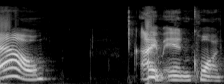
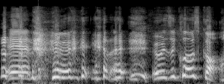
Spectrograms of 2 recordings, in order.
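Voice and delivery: laughing through the words; real laughter breaking into the line; 6 semitones higher, 3 dB louder than usual. Real, not acted. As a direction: giggle while you tell it. Laughing about surviving.

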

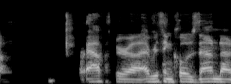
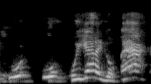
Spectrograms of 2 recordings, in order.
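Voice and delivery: high-pitched stammering mock panic; retold panic; 14 semitones higher than usual. Friend needing his gear back, retold panic. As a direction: stumble into it high, imitating an alarmed friend.

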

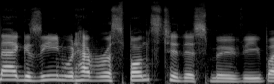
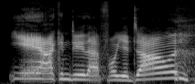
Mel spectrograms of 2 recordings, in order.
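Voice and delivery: a lightly voiced Australian guy, a bit louder; Aussie bloke; 6 semitones higher, 5 dB louder than usual. Australian guy offering help to a woman, in a mild Aussie accent. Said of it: "Just in a guy saying it in a really normal way".

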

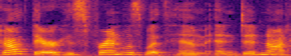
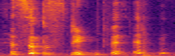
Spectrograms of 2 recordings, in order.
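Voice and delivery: slow, higher, through giggles; laughing; 5 semitones higher, slower than usual. Real, not acted. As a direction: let the laugh carry the words. Laughing at the absurd story.

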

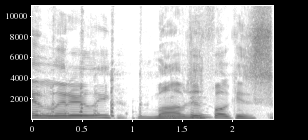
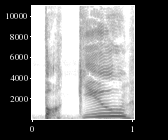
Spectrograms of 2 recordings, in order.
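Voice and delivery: mom cursing; 10 semitones higher, 4 dB louder than usual. Retold or imitated.

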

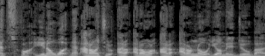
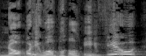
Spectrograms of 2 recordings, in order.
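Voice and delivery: higher mock quote that breaks into a laugh; amused, higher mock delivery; 6 semitones higher than usual. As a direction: laugh through the punchline. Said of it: "And he said".

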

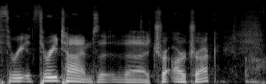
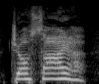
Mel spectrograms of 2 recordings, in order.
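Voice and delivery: calling out; 8 semitones higher than usual. Retold or imitated. Patient calling medic across room.

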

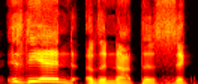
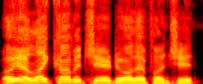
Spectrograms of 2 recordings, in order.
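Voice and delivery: usual speaking voice

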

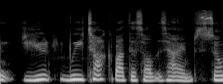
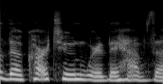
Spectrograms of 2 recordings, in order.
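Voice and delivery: normal talking voice

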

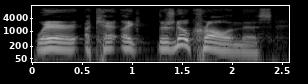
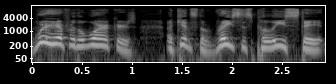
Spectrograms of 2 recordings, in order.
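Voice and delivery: higher, louder rally cry; rousing rebel speech; 6 semitones higher, 6 dB louder than usual. Retold or imitated. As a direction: shout it like a protest leader. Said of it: "she's like".

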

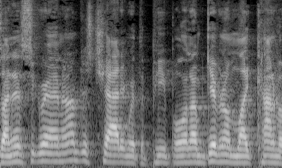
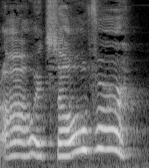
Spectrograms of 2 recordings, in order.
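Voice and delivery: mock despair; 11 semitones higher, slower than usual. Lazing after Christmas.

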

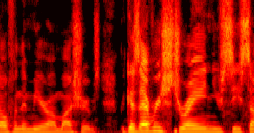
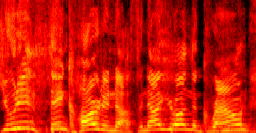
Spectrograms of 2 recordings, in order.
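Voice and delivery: mock scolding; 5 semitones higher, 6 dB louder than usual. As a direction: scold him like he failed. Mock scolding of a fallen man.

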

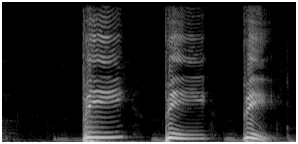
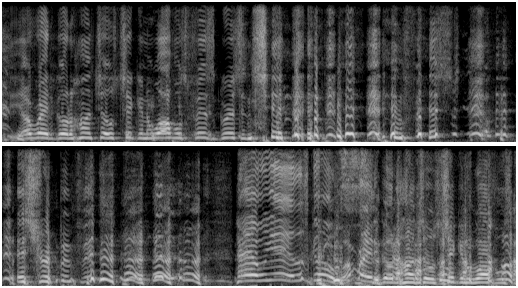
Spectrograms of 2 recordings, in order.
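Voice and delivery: mock commercial jingle; 6 semitones higher, 4 dB louder than usual. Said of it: "And that's a commercial".

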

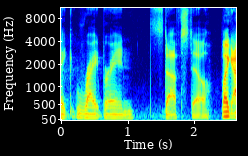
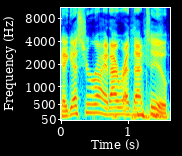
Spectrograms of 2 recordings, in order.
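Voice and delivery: mock kids agreeing; 10 semitones higher, 5 dB louder than usual. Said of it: "And the kids are like".

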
